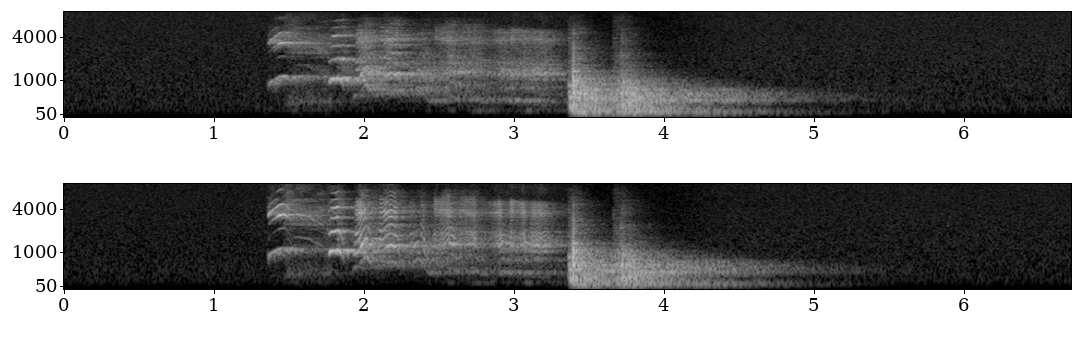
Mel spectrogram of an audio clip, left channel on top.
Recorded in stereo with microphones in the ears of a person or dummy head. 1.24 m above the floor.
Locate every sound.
1.4 s laughter: 55° right (ahead or behind), 0.8 m
3.4 s knocking: 10° right (ahead or behind), 1.3 m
